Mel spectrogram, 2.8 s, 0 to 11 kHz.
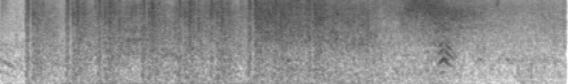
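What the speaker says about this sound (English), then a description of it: "I'll just use the pistol." Pistol gunfire in Resident Evil 6 co-op play, a dense stream of sharp shots and impacts mixed with game noise at fairly constant loudness, with no voices.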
